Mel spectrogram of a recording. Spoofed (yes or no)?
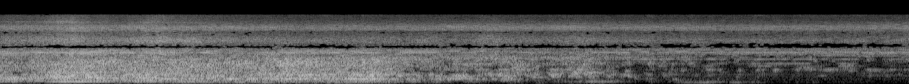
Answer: no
